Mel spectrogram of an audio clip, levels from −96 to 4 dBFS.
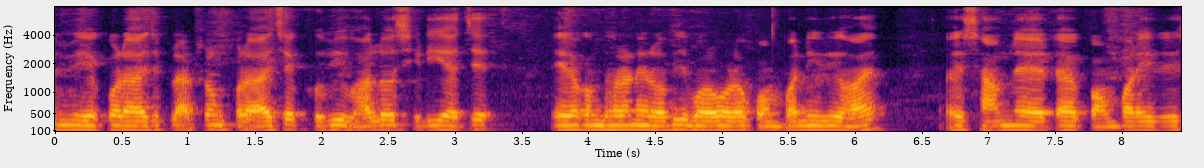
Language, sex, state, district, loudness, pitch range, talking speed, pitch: Bengali, male, West Bengal, Kolkata, -15 LUFS, 105-115 Hz, 165 wpm, 110 Hz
